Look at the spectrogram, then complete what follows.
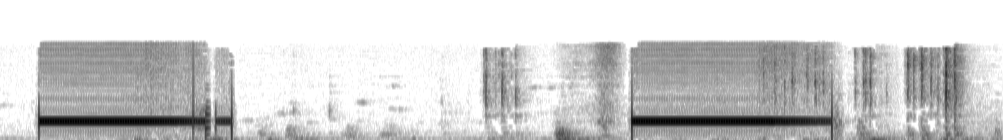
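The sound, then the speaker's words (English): A telephone ringback tone purrs twice while a call is connected to the owner of a repair business in Phoenix, each steady ring lasting about two seconds with a long silent pause between, loud and clear over a quiet line with faint clicks. “Let me connect you with the owner.”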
